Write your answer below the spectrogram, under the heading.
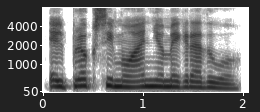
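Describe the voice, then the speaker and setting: A woman reading a simple first-person story for language beginners, in slow, deliberate, evenly paced short sentences. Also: medium pitch, clean tone, no echo, studio quality. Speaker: language-learning narrator.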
